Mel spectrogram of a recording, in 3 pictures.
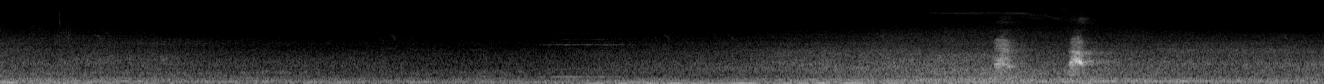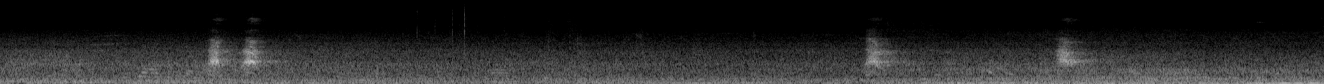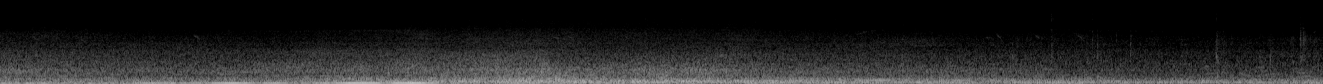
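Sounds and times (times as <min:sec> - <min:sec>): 
bus on a small city main street: 0:00.0 - 0:39.7.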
